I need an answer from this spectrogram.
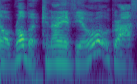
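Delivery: put-on broken English with Italian accent. Retelling a fan asking for an autograph: imitating broken Italian-accented English. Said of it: "his broken I-, I-, English, 'cause he was Italian".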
